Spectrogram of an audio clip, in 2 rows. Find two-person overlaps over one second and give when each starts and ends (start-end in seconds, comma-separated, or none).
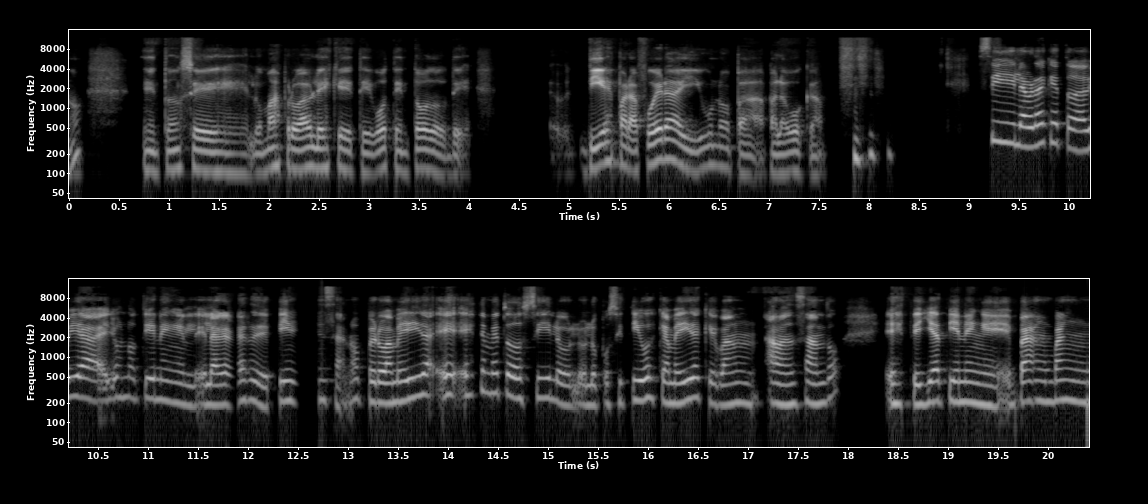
none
